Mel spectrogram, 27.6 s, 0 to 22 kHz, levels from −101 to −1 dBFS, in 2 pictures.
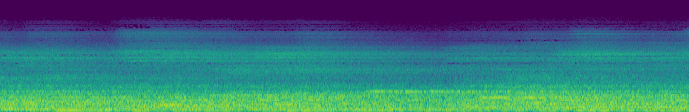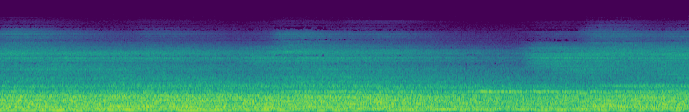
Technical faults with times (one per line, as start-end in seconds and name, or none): none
